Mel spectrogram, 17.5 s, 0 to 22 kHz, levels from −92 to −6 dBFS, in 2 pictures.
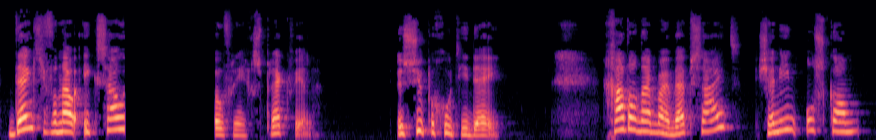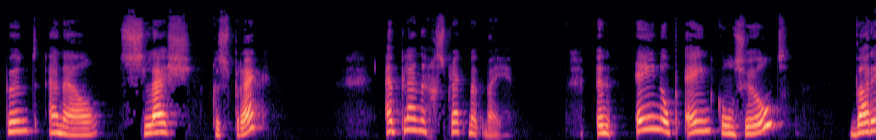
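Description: At 1.25 s, after "van nou ik zou", the speech stops dead. This is an audio dropout to silence. For 0.9 s there is total silence, with no room tone. Sound returns at 2.15 s with "in gesprek willen". The input was likely lost mid-recording.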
